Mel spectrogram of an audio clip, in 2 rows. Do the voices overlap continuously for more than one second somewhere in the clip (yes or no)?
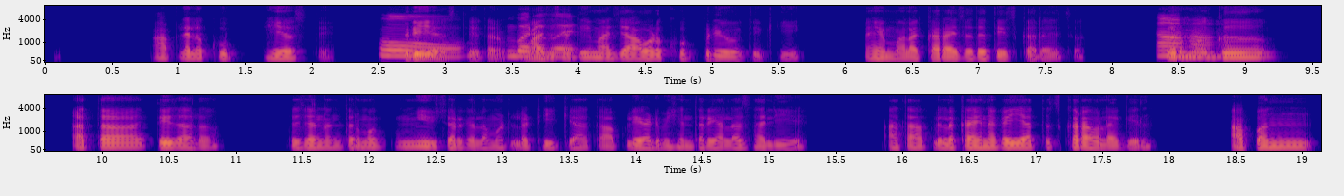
yes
